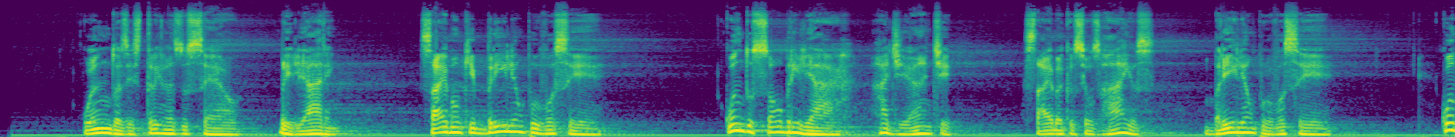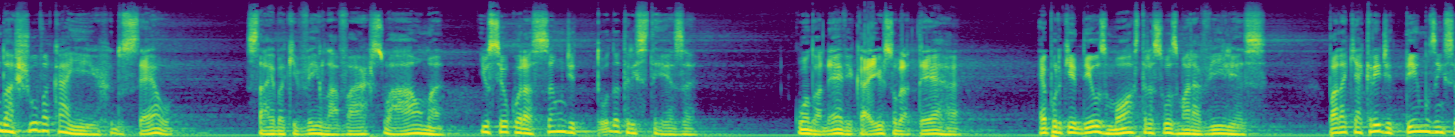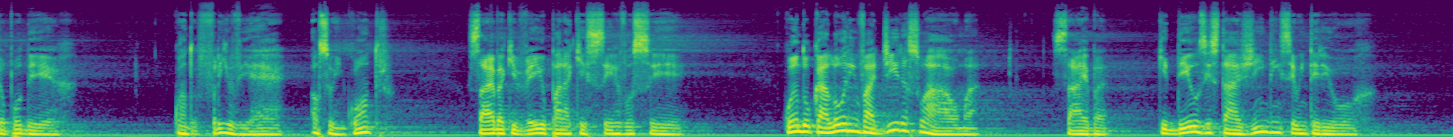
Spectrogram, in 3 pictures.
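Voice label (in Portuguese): EVANGELICA, Só Voz, masculino; Telemensagens; Telemensagens 2017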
